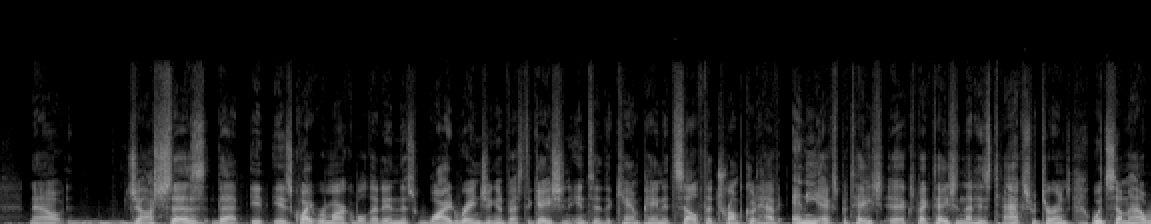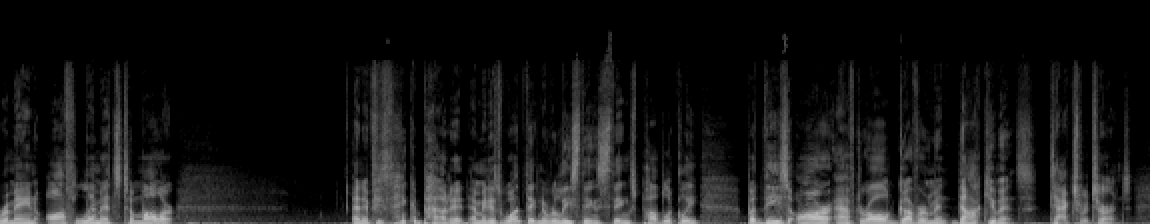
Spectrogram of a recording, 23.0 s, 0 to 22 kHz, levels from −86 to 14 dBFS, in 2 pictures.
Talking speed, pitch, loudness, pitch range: 155 wpm, 140 Hz, -22 LUFS, 120-155 Hz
